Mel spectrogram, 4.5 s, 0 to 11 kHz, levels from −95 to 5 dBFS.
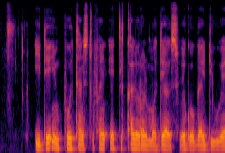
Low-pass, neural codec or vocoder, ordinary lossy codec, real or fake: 9.9 kHz; vocoder, 44.1 kHz, 128 mel bands, Pupu-Vocoder; none; fake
